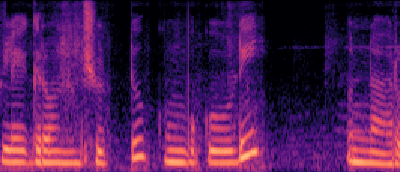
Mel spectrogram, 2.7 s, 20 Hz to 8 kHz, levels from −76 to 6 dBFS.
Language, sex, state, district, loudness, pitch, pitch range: Telugu, female, Andhra Pradesh, Srikakulam, -15 LUFS, 200 Hz, 195-210 Hz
